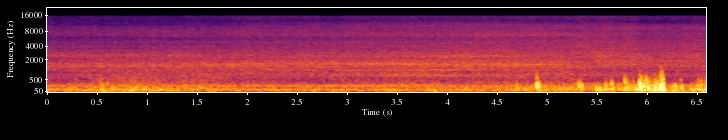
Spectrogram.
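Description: Toyota Land Cruiser 80-series engine running slowly and steadily as the truck crawls across beach sand, with a low hum. From about five seconds in, wind buffets the microphone in growing gusts, louder than the engine.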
